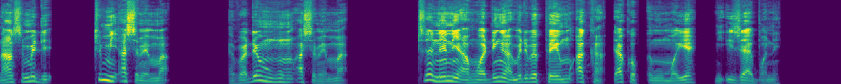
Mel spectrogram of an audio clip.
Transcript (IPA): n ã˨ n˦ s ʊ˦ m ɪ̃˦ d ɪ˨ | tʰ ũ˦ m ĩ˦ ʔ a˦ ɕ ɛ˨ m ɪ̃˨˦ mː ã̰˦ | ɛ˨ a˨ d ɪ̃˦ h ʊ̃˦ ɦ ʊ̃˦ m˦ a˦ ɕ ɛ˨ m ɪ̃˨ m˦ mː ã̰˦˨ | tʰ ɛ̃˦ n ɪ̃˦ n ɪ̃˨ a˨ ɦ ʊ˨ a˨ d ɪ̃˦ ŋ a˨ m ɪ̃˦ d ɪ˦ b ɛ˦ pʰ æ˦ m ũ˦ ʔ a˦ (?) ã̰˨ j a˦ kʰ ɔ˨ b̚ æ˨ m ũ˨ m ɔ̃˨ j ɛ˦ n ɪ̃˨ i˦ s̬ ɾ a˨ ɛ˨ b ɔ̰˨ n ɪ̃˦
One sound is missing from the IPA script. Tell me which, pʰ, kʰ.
kʰ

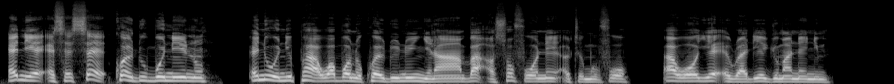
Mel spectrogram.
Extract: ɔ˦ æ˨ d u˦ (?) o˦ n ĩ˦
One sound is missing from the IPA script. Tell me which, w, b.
b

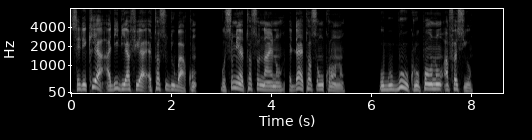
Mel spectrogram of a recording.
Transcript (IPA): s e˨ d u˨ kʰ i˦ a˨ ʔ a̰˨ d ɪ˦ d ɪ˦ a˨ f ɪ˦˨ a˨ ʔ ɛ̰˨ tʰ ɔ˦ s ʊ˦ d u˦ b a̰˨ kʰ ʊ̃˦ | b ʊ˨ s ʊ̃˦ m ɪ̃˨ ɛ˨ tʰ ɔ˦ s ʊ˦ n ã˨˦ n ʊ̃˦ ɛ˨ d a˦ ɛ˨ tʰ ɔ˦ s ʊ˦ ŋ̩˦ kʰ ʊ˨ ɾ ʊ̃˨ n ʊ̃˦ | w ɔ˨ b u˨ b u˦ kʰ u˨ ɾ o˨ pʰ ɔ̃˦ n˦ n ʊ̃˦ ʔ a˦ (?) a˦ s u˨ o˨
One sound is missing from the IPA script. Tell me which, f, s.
f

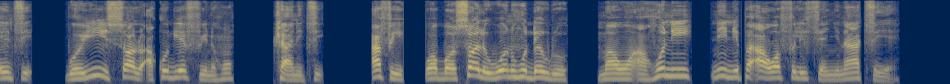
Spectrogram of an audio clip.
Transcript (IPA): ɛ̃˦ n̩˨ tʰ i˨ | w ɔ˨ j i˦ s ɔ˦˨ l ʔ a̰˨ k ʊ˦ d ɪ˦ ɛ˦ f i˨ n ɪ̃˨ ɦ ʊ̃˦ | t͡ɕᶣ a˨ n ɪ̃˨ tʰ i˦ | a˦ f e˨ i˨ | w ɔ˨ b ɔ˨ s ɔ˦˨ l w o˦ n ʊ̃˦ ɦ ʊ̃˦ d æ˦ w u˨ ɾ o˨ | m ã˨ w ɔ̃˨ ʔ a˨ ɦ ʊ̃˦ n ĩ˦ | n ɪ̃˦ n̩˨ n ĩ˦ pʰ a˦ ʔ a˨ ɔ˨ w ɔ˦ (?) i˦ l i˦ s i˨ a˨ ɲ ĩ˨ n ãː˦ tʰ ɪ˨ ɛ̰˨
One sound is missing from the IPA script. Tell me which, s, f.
f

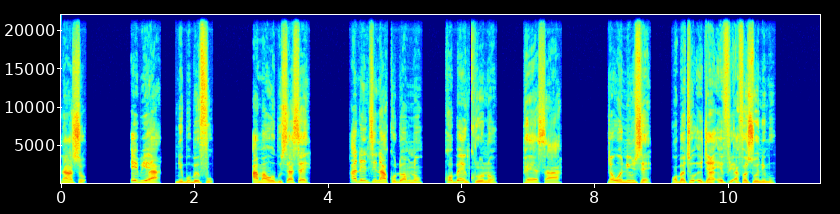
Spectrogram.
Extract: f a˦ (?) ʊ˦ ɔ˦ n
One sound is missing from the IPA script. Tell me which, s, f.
s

